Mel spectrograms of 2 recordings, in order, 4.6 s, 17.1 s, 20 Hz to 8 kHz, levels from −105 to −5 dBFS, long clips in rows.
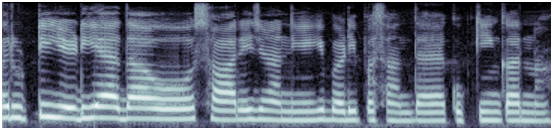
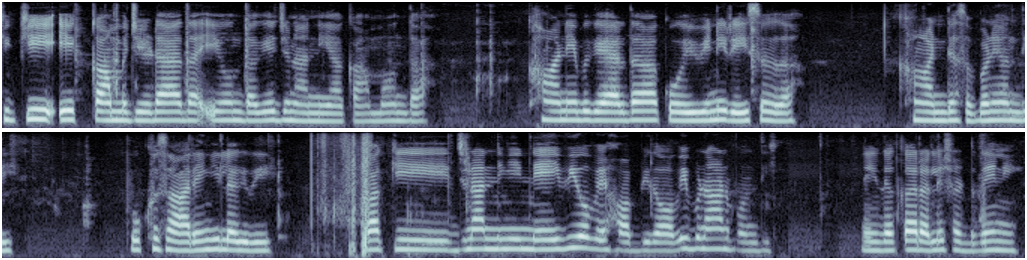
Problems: none marked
